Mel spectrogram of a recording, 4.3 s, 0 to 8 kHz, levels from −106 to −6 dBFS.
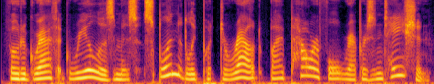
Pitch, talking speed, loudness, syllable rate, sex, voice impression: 215 Hz, 140 wpm, -17 LUFS, 5.2 syllables/s, female, feminine, adult-like, tensed, powerful, slightly bright, clear, fluent, intellectual, calm, elegant, lively, slightly sharp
